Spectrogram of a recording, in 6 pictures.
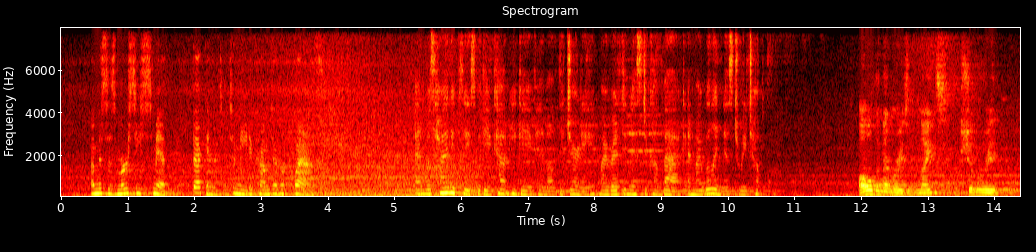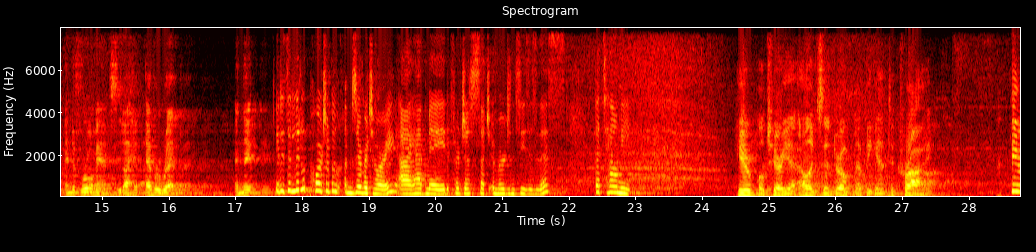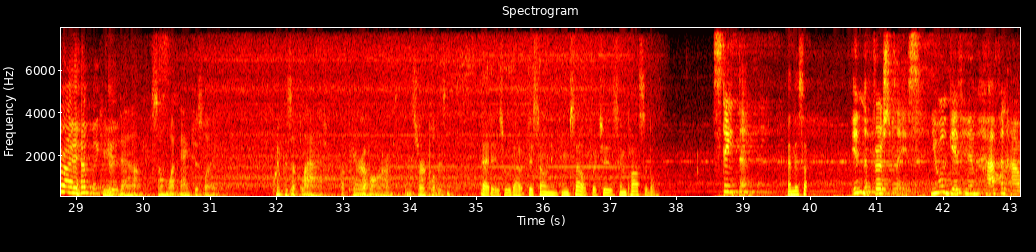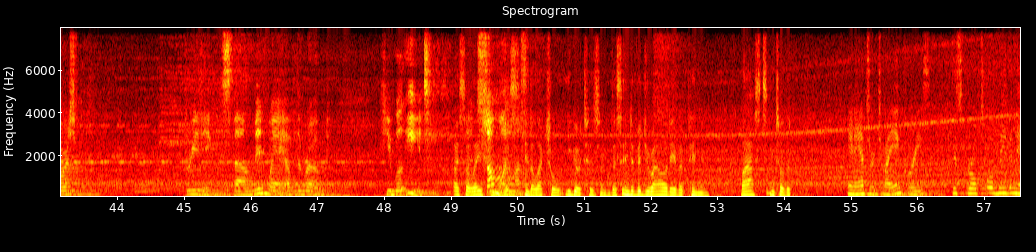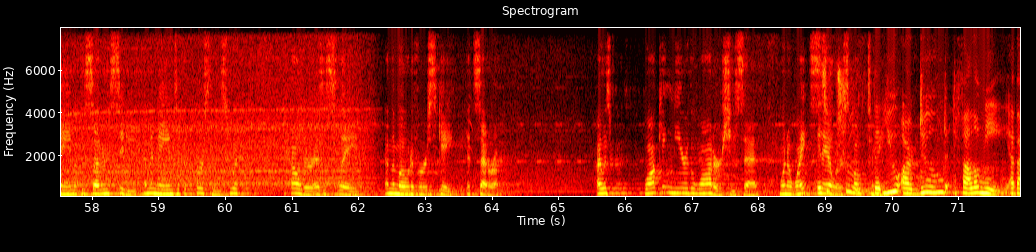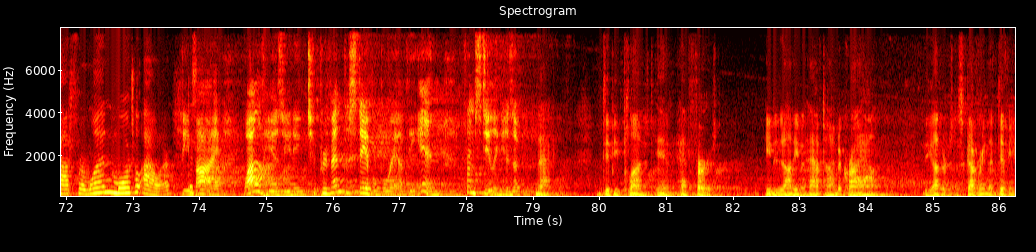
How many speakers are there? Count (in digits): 8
